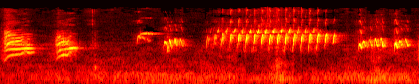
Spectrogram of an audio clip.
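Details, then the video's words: Caged young male Timbrado canary, one of two brothers, trying to sing after its first molt: two short chirps, a thin whistle, then a long rapid pulsed trill and a few buzzy phrases over faint room noise. "Two Canaries Brothers - Canary training song"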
